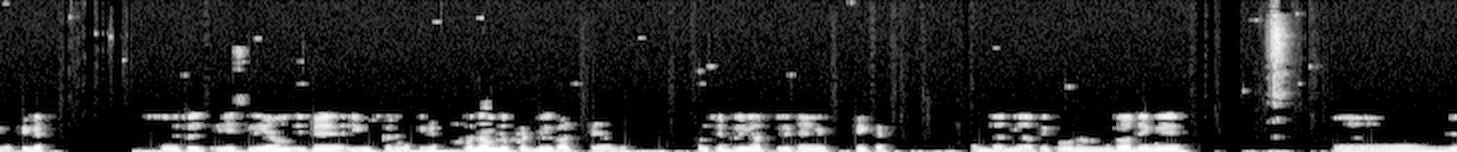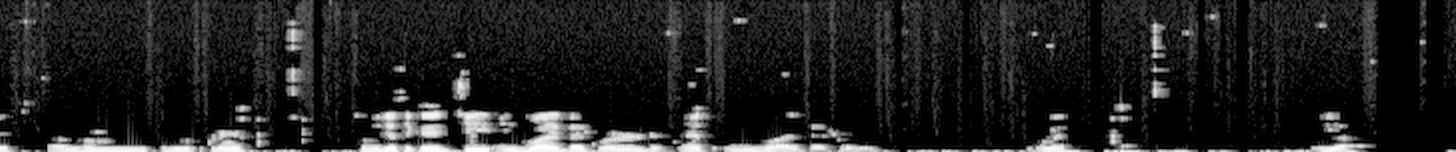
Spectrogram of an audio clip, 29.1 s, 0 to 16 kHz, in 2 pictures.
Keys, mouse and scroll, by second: 7.8 scroll down 4, 8.5 scroll up 2, 9.8 ctrl+r, 12.2 scroll down 3, 12.4-14.9 middle drag, 14.9 alt+shift+click, 15.6 alt+shift+click, 16.2 alt+shift+click, 17.1 KP_3, 17.8 shift+z, 18.1-19.3 shift+middle drag, 19.3 g, 21.4 s, 25.7 g, 27.7 shift+z, 28.0-29.1 middle drag.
